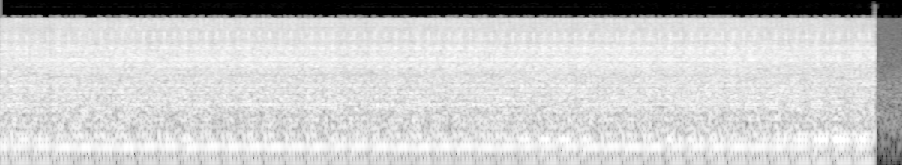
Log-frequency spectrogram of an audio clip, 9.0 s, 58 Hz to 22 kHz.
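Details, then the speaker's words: 1968 MGC holds a steady, even idle for about nine seconds before shutoff with no misses, after fixing a no-start that followed fitting a refurbished distributor and new coil; the bad coil was confirmed as the only problem. "so you can see there that obviously the fix worked and that coil was my problem and my only problem"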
